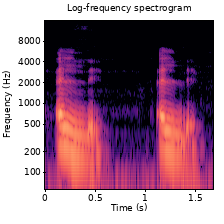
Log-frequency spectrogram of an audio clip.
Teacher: when I want to say he told me, I pronounce it as if it's one word here. You see, I wrote قال لي.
